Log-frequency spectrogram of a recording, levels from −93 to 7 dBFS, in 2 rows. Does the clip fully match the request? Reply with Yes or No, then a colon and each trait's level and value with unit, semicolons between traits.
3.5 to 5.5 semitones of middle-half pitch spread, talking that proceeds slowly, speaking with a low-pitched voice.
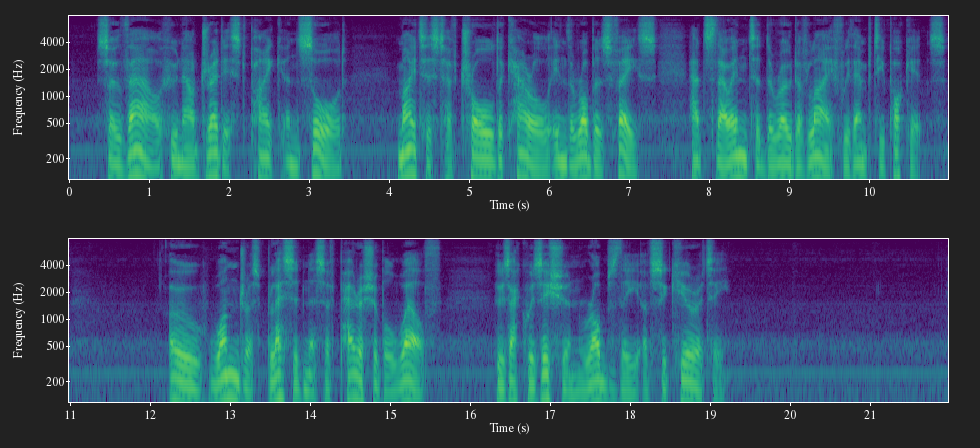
Yes: average, 4.2 semitones; slow, 105 wpm; very low, 90 Hz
